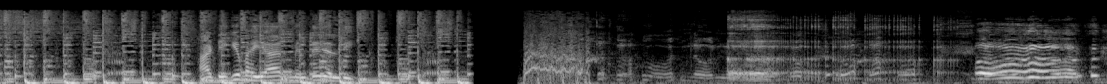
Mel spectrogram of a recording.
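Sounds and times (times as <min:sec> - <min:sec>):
woman burping: 0:07.3 - 0:09.7.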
